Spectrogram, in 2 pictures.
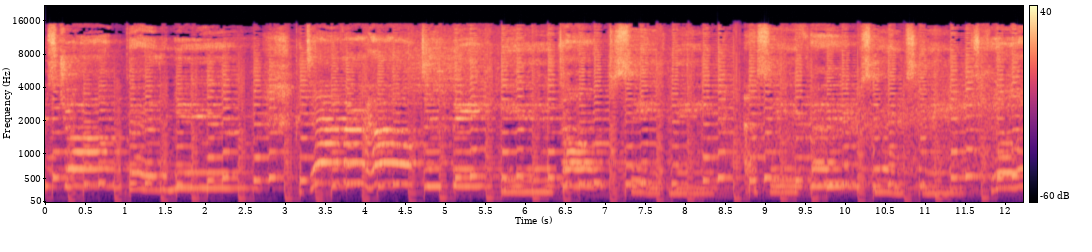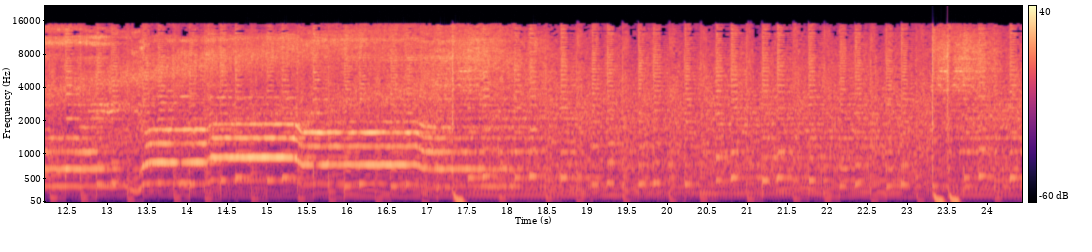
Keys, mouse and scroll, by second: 0.4-0.7 scroll up 2, 0.9 click, 2.2 Delete, 2.6 click, 2.9-4.4 typing, 3.3 click, 4.3 click, 6.2 Return, 6.3 Right, 6.7 Up, 6.9 click, 17.3 right click, 17.9 click, 18.3 ctrl+click, 18.5 right click, 19.1 click, 21.0 alt+scroll down 1, 21.4 click, 21.8 scroll up 1, 22.2 click, 23.1 right click, 23.3 click.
